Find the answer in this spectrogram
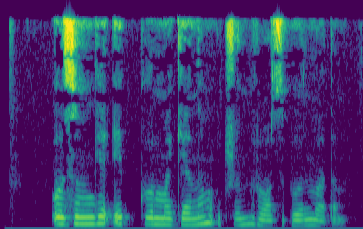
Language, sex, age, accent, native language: Uzbek, female, 25-34, Surxondaryo, Uzbek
